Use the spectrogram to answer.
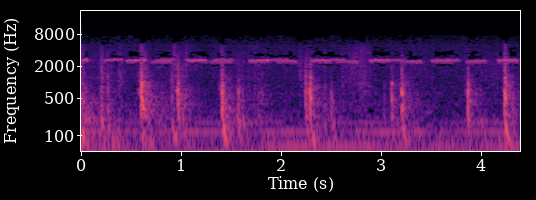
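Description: Footsteps knock on a wooden walkway, many sharp, uneven hollow taps, while crickets chirp in a steady high trill throughout.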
